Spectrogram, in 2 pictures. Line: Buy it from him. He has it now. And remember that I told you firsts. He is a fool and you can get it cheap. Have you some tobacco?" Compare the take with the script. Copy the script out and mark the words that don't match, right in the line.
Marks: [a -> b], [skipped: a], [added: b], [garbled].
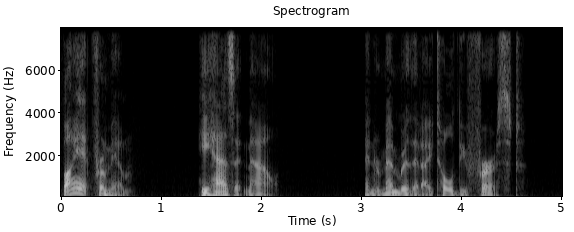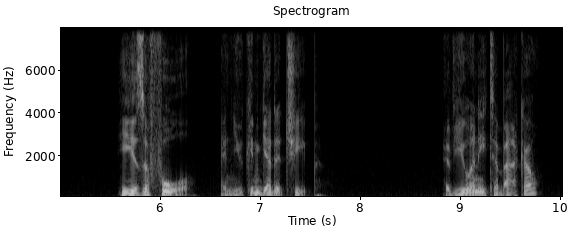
Buy it from him. He has it now. And remember that I told you [firsts. -> first] He is a fool and you can get it cheap. Have you [some -> any] tobacco?"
